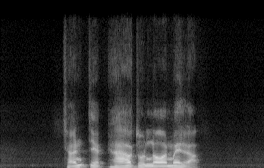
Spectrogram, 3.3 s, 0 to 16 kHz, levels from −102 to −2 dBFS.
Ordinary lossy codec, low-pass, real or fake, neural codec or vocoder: none; 14.4 kHz; fake; autoencoder, 48 kHz, 32 numbers a frame, DAC-VAE, trained on Japanese speech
